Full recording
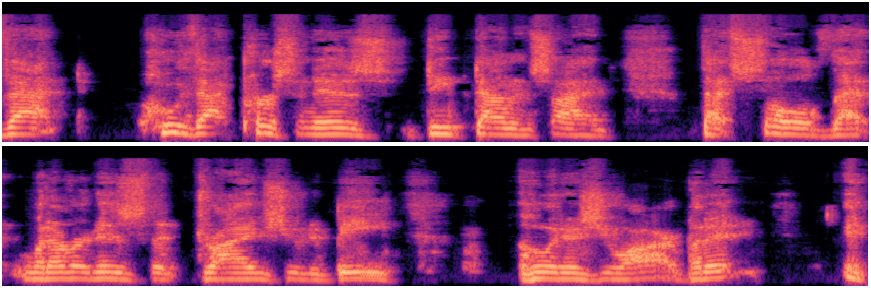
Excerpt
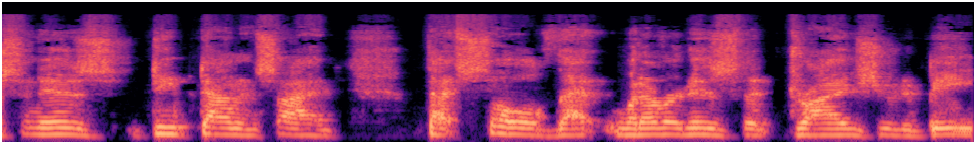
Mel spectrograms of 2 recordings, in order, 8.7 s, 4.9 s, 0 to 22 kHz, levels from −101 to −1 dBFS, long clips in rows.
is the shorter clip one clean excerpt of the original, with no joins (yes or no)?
yes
